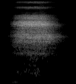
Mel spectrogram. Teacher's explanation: Our sound for today is a voiceless consonant sound. Now it's voiceless because when we'll make the sound, you won't feel any vibration of your throat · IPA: /ʃ/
